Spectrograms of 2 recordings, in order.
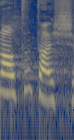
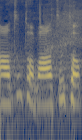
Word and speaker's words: Altıntop: Burhan Altıntaş. Altıntaş mı? Altın top. Benim ismim Burhan Altıntop. Niye yanlış telaffuz ediyorsun acaba? Ay unuttum ayol. Koskoca idare müdürün Nişantaşı çocuğu Burhan Altıntop'a Burhan Altıntaş değil.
